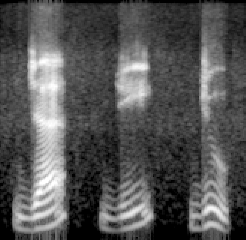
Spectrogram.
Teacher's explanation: জিহ্বার মধ্যখানের একটু সামনের অংশ হলো জিমের মাখরাজ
